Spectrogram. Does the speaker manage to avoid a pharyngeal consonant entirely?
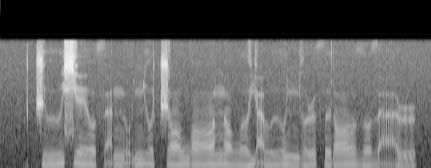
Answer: yes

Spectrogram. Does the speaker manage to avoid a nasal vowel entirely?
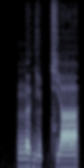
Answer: no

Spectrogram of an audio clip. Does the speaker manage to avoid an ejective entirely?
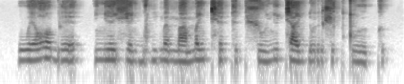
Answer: yes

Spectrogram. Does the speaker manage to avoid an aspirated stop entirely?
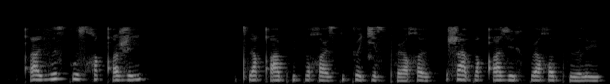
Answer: no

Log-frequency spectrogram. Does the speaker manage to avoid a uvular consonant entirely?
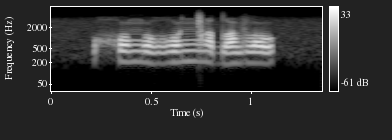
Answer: no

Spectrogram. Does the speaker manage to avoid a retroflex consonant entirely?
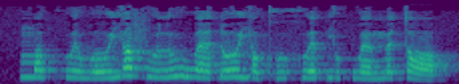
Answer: yes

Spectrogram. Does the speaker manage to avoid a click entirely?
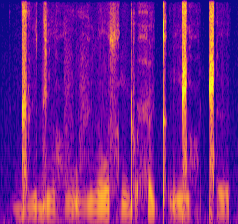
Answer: no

